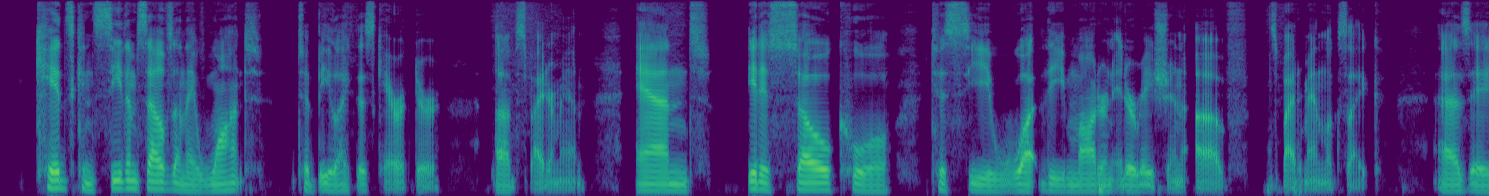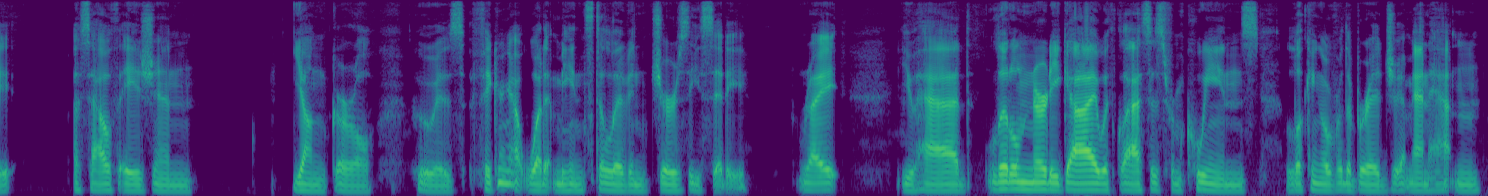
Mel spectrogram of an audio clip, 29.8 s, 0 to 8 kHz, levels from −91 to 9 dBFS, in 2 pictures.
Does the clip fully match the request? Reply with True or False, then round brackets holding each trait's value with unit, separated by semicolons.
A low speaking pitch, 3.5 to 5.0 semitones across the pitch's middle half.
False (95 Hz; 2.7 semitones)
